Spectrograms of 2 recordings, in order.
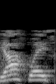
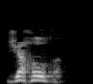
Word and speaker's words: Yahweh: which we pronounce Yahweh. Some people pronounce it Jehovah.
